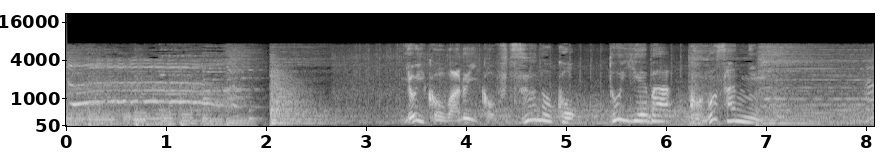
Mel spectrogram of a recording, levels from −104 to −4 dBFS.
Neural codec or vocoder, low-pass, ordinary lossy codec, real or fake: none; 7.2 kHz; none; real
